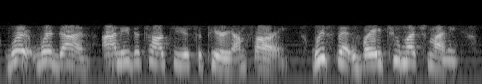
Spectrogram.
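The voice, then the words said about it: Raised, angry shouting voice. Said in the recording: “I will continue to raise my voice”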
